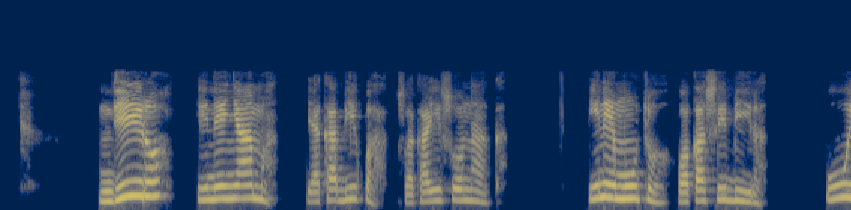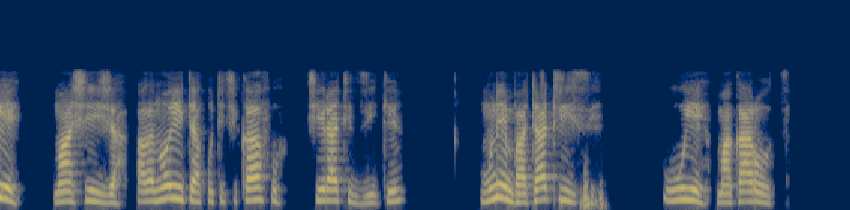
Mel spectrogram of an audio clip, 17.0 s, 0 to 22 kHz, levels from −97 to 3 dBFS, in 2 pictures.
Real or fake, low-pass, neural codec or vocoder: real; 5.4 kHz; none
